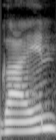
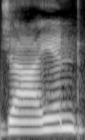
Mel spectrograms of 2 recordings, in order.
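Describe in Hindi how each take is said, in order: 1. इस शब्द की शुरुआत कड़े ग की आवाज़ से होती है। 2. इस शब्द की शुरुआत ज की आवाज़ से होती है। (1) "हम गायंट नहीं पढ़ रहे" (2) "यहाँ पर जायंट पढ़ रहे हैं"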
